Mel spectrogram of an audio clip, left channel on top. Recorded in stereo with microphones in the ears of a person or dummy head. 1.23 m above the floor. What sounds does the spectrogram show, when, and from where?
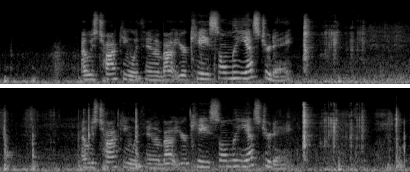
0.8 s a woman speaking: 20° left (ahead or behind), 1.7 m; by 2.9 s 70° left (ahead or behind), 1.0 m
3.0 s crushing: 65° right (ahead or behind), 0.8 m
